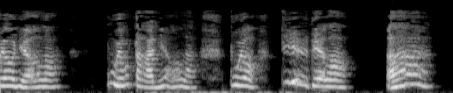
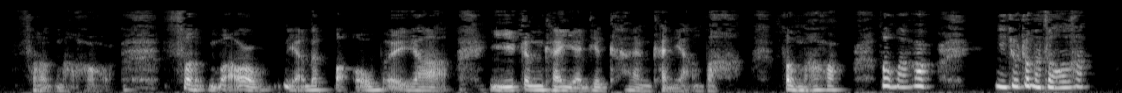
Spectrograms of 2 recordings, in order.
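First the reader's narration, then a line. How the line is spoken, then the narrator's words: Dazed murmur. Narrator (Chinese): 玉凤痴痴的…喃喃的说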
